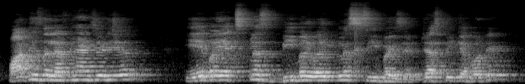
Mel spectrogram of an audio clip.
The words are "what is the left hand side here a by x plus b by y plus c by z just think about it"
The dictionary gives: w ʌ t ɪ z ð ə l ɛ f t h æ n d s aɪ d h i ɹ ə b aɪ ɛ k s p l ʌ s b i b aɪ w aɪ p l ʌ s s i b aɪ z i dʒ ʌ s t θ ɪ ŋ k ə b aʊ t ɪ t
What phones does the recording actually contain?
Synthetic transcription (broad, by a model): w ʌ t ɪ z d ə l ɛ f t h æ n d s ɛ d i ɹ ə b aɪ ɛ k s p l ʌ s b i b aɪ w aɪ p l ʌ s s i b aɪ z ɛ dʒ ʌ s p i k ə b aʊ t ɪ t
